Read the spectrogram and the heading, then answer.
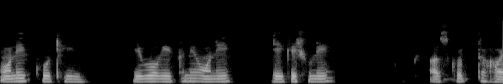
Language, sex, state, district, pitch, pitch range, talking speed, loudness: Bengali, male, West Bengal, Dakshin Dinajpur, 130 Hz, 125-135 Hz, 120 wpm, -28 LUFS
